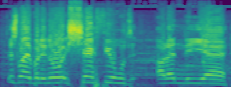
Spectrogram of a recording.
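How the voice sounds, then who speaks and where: A man's voice: sits high, steady tone, fast, a bit bright, poor audio. A man with a broad Scottish accent giving live American football commentary in a chatty, explanatory way. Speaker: sports commentator, former player.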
